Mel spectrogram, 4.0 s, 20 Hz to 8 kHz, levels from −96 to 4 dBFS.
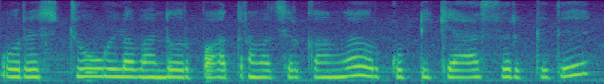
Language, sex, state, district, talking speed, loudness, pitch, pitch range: Tamil, female, Tamil Nadu, Kanyakumari, 150 wpm, -15 LUFS, 270 Hz, 260-285 Hz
